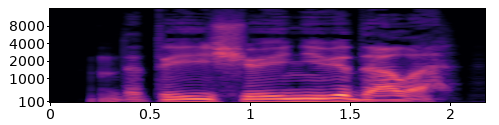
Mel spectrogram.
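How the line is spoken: Hoarse voice. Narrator (Russian): хрипло сказал я

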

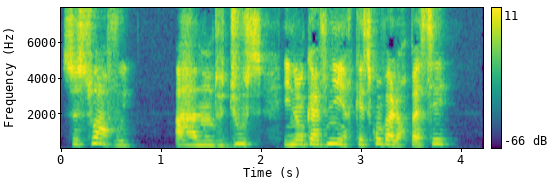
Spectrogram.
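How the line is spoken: Gruff master's voice. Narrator (French): la voix naturellement rogue du maître

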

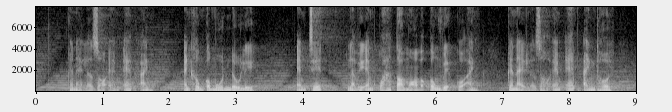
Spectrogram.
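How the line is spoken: Muttered. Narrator (Vietnamese): Hắn lẩm bẩm trong mồm

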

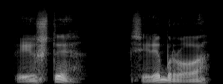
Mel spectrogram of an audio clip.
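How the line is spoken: Muttered. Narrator (Russian): пробормотал он

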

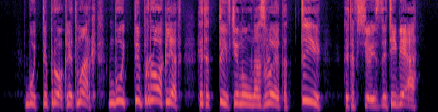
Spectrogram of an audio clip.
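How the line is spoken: Sobbing moan. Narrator (Russian): Она забилась в рыданиях и простонала сквозь слезы

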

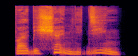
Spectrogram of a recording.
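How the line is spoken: Barely audible drawl. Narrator (Russian): протянула она еле слышно

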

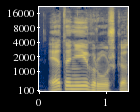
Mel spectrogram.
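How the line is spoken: Stern gnome. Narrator (Russian): строго сказал гномик

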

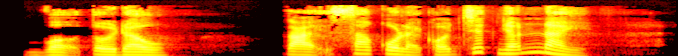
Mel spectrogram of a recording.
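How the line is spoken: Terrified scream. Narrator (Vietnamese): Cô ta kinh hãi hét lên, nói

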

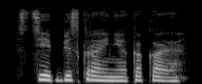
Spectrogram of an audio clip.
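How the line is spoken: Muttered. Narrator (Russian): пробормотала

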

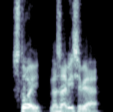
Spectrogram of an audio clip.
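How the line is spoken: Rough call from behind. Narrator (Russian): грубо окликнули сзади

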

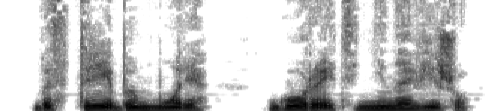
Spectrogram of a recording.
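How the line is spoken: Muttered. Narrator (Russian): пробормотал Китен

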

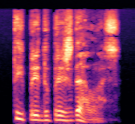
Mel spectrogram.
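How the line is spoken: Wistful whisper. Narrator (Russian): прошептала она пустому небу, когда на нее нахлынули воспоминания о том утре

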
